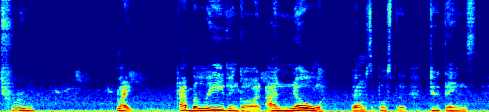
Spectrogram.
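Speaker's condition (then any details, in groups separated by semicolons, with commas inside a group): No condition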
